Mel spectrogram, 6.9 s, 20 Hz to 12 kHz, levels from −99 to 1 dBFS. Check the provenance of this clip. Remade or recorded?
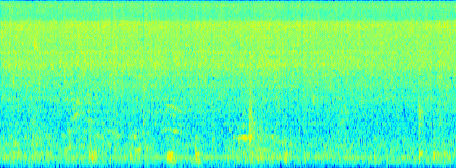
recorded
